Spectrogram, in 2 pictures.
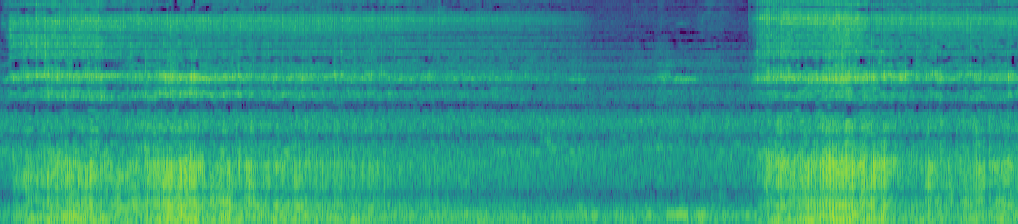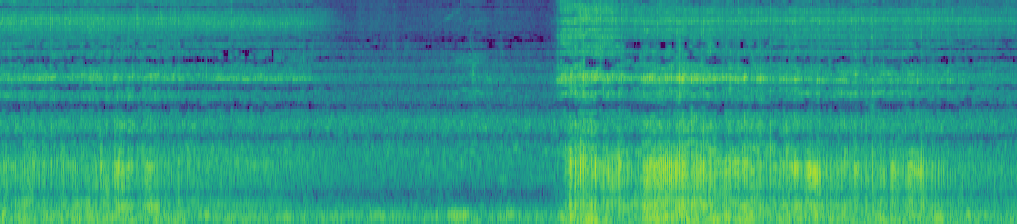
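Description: Three loud, rough breathing noises about six seconds apart, over steady room hum: an adult snoring while asleep in a chair.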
